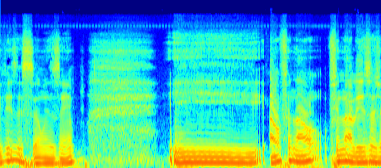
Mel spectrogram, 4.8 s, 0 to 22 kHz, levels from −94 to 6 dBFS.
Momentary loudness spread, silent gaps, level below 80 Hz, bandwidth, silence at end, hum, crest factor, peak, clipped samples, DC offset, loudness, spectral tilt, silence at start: 10 LU; none; -32 dBFS; 14 kHz; 0 s; none; 8 dB; -10 dBFS; under 0.1%; under 0.1%; -19 LUFS; -5.5 dB/octave; 0 s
